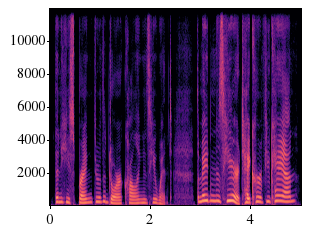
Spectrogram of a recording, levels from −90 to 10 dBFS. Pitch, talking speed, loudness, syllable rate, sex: 255 Hz, 225 wpm, -18 LUFS, 5.2 syllables/s, female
